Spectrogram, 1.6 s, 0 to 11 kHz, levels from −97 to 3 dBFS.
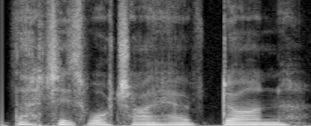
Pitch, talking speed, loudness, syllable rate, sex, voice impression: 155 Hz, 230 wpm, -16 LUFS, 4.6 syllables/s, female, very feminine, slightly gender-neutral, very adult-like, very middle-aged, slightly thin, tensed, slightly powerful, slightly bright, hard, clear, fluent, slightly raspy, slightly cool, very intellectual, slightly refreshing, very sincere, very calm, friendly, reassuring, slightly unique, very elegant, slightly wild, slightly sweet, slightly lively, very kind, slightly intense, slightly modest, slightly light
